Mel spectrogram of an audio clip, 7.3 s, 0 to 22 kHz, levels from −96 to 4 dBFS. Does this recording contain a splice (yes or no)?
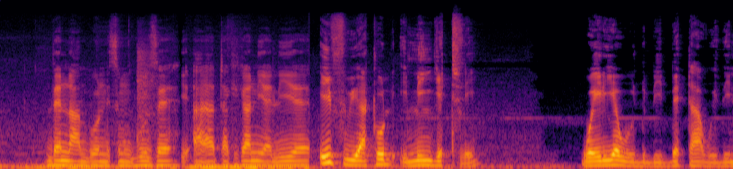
yes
